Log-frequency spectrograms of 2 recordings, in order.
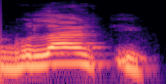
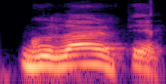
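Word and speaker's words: Goulart: Nomes que a gente pronuncia, nome de ruas, Dubal, Dubal, Gularte, Sanchotene, Lacroá, todos esses são franceses. E na verdade não é Dubal, é Dibá, não é Gularte Gular. Não é Sanchoten, é Sanchote.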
